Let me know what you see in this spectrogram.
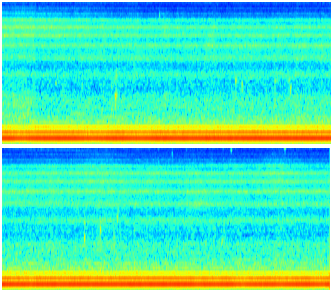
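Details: Nebulizer (aerosol) compressor running with water bubbling: steady, loud low motor hum and constant buzzing drone with faint scattered bubbling clicks.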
